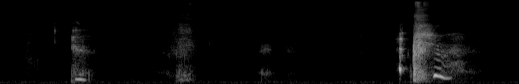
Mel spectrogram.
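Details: Allergic wet sneezing after closely smelling daisies, described as very tickly and wet: a few short sniffs, then one sharp, wet sneeze.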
